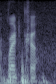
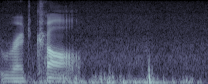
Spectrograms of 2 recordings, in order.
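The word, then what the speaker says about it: Redcar: through redka even busier correct pronunciation redka they get very pissy if you call it red car minduru doesn't anyway but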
